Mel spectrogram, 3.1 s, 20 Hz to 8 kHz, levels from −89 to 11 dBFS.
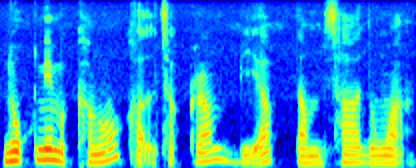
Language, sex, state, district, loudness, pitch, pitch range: Garo, male, Meghalaya, West Garo Hills, -19 LUFS, 140 Hz, 125-165 Hz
